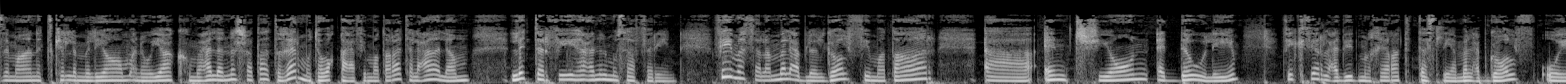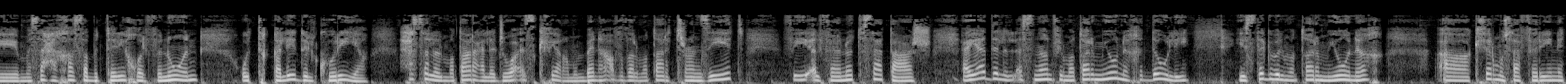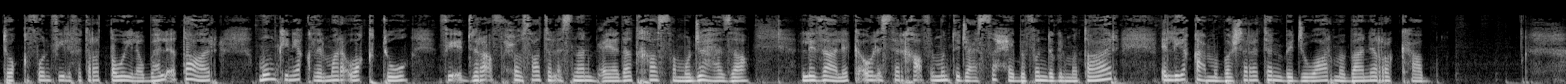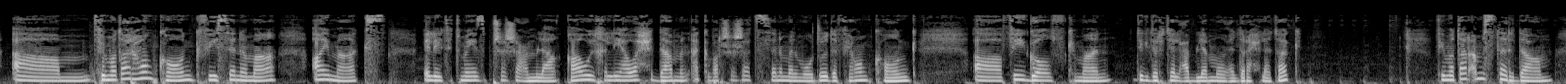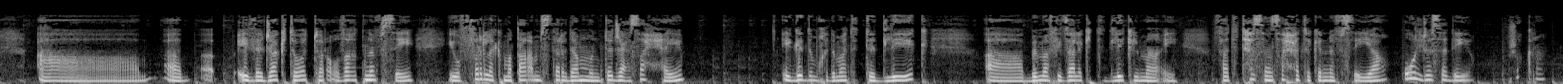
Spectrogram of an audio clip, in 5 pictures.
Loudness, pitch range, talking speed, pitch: -16 LUFS, 170-205 Hz, 120 wpm, 185 Hz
